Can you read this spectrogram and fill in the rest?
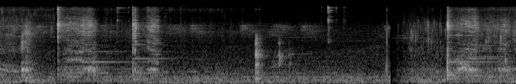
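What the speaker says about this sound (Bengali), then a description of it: "আমার কষানো হয়ে গেছে, আমি এবার এটার মধ্যে জল দিয়ে দেবো।" Water goes into a sizzling fish curry masala in a pan, and a spoon stirs and scrapes it. Steady frying hiss runs underneath with a few sharp clinks and a brief pause near the end.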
